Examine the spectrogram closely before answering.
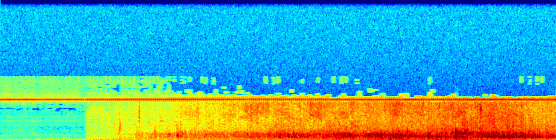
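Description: Tyres crunch on gravel.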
